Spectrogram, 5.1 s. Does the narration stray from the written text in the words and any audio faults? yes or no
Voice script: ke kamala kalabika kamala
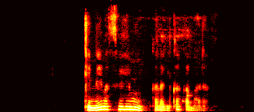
yes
